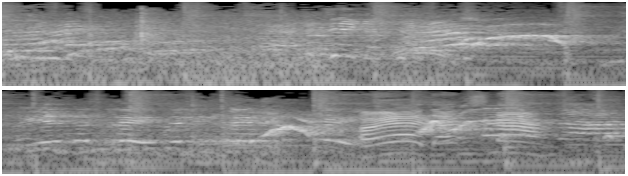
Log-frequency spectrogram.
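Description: Young children's high voices, shouting and squealing as they play, with a warbling squeal near the end, over background music with a steady bass line and people talking.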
